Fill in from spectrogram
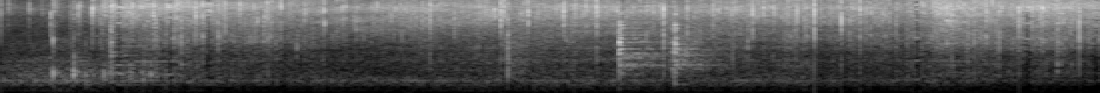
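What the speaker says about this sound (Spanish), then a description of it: "ponemos otro poquito de aceite y vamos a agregar las verduras" Sliced vegetables hitting hot oil in a pan for ramen, a steady crackling sizzle with bright clinks and scrapes of stirring throughout, close and continuous with no talk.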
